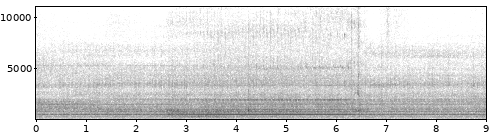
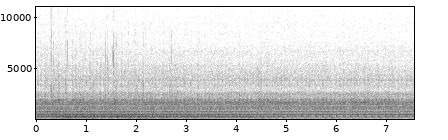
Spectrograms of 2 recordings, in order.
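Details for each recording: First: Drill press cutting a hole at a lower speed after chattering at too high a speed: steady mid-pitched hum, bit cutting cleanly with no chatter or jumping, drilling then backing out to clear chips. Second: Drill press with the end mill held in a drill chuck, feeding across the part: a steady cutting hum with an uneven pulsing rumble, about three to four a second, as chatter from lack of stiffness leaves surface irregularities of about ten thousandths of an inch.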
